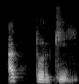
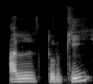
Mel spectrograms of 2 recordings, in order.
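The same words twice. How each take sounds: First: "अत तुर्की" with the lam merged into a doubled T; correct assimilation. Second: "अल तुर्की" with the L sounded, marked as wrong; wrong pronunciation. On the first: Teacher gives students the correct sun-letter form. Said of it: "आप कहेंगे". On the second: Teacher shows students the wrong form with lam. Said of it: "आप ये नहीं कहेंगे". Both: Shown as a demonstration.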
